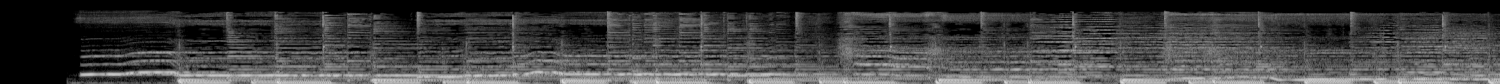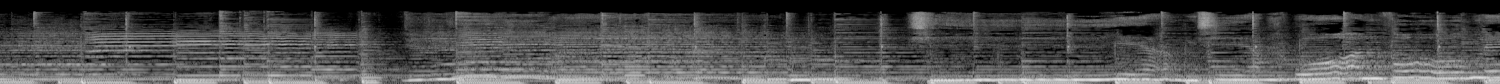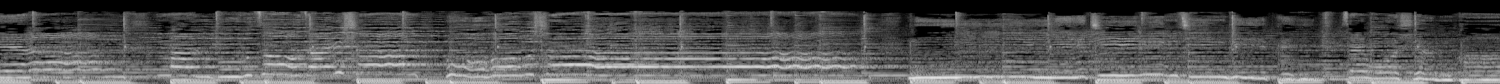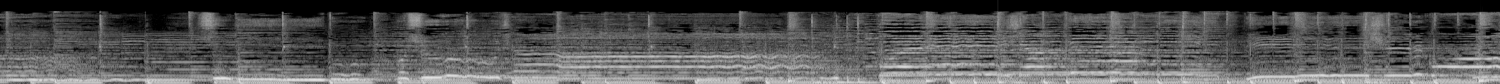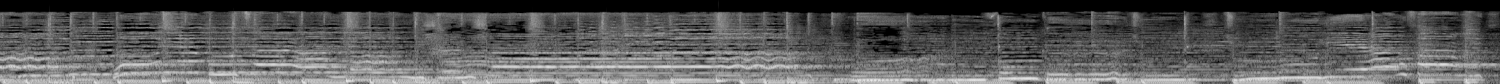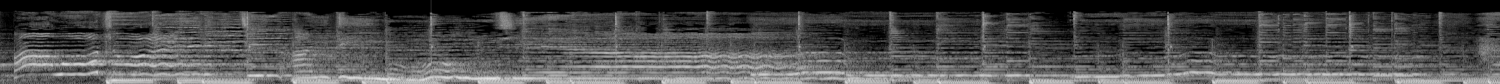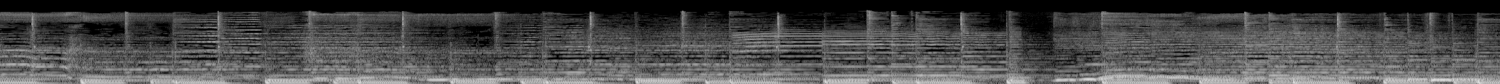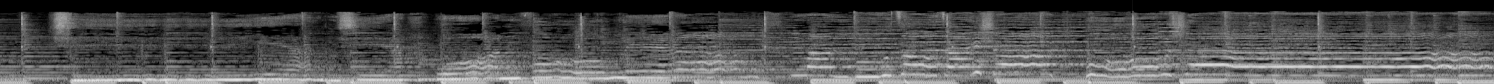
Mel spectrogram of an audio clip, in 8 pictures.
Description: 观众中不论老、中、青、鲜有不被她得天独厚的磁性嗓音所感动。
